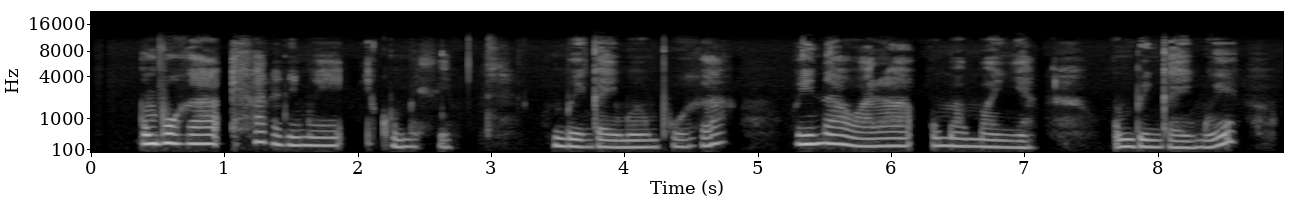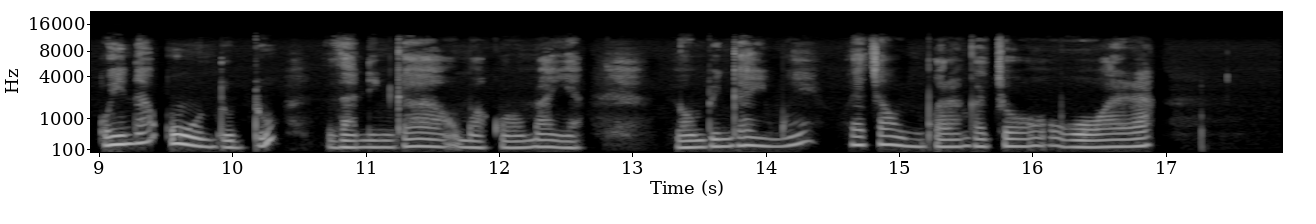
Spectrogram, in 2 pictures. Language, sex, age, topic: Oshiwambo, male, 25-35, agriculture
